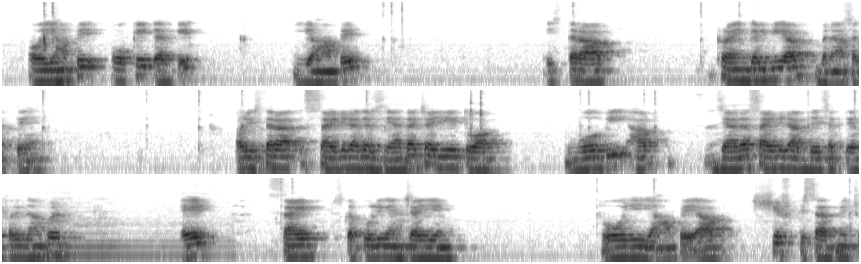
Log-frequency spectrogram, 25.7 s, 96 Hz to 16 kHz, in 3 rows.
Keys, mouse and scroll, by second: 0.2 click, 1.4 scroll down 1, 2.2-3.6 scroll up 1, 3.6 click, 13.1 right click, 14.3 click, 18.5 8, 19.7 click, 20.9-22.9 scroll down 1, 22.9 click.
